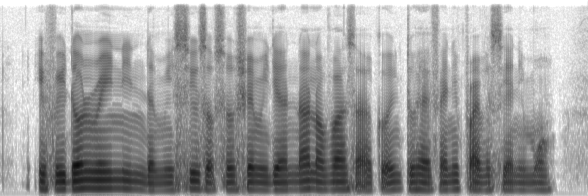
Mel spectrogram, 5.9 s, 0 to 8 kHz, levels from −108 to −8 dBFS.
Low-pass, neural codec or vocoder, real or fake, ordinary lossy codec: 7.2 kHz; none; real; none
